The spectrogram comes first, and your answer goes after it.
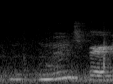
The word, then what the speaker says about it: Münchberg: here to Missouri and muj burg I think is how you pronounce it can anyone correct me on that is that about right that's about right okay and just do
